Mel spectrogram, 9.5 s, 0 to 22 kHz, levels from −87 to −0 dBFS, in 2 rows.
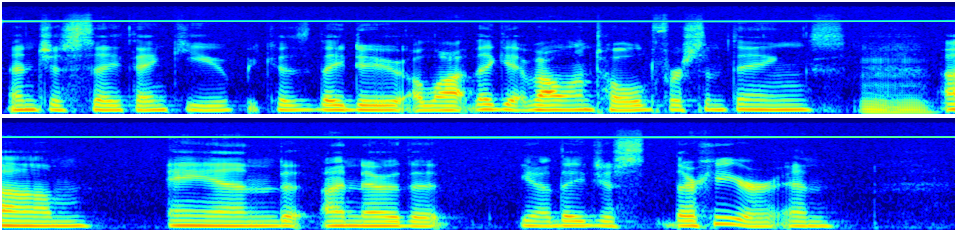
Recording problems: high-pitched whine; loud; throughout; 10.5 kHz, 10 dB below the speech
hiss; faint; throughout; 25 dB below the speech

